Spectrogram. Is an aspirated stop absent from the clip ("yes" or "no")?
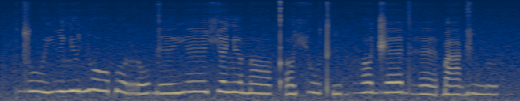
yes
